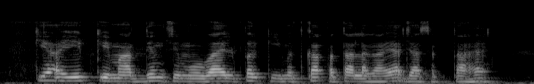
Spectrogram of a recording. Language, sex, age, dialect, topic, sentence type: Hindi, male, 41-45, Awadhi Bundeli, agriculture, question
